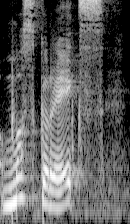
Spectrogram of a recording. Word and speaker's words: Mosquirix: It is called RTSS or Mosquirix. Dr. Faith, did I say that right? – Yes, you did.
